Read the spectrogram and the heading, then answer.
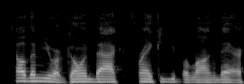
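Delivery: ordinary talk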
